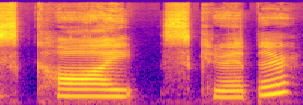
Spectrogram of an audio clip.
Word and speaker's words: skyscraper: Also here we have skyscraper. skyscraper. We will pronounce Y I.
